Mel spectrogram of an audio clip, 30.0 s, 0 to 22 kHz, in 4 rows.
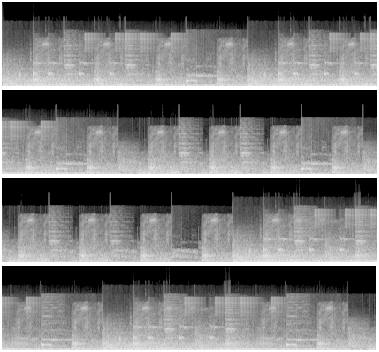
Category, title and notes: Music > Multiple instruments
Demo Track #3802 (Industraumatic)
Underground, Games, Industrial, Cyberpunk, Soundtrack, Horror, Ambient, Noise, Sci-fi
